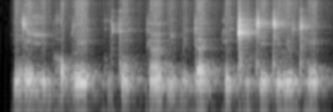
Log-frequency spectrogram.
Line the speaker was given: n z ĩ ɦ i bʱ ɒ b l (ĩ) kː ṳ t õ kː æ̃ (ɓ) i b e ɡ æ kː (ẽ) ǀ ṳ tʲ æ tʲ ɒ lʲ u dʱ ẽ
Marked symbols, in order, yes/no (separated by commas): no, yes, yes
